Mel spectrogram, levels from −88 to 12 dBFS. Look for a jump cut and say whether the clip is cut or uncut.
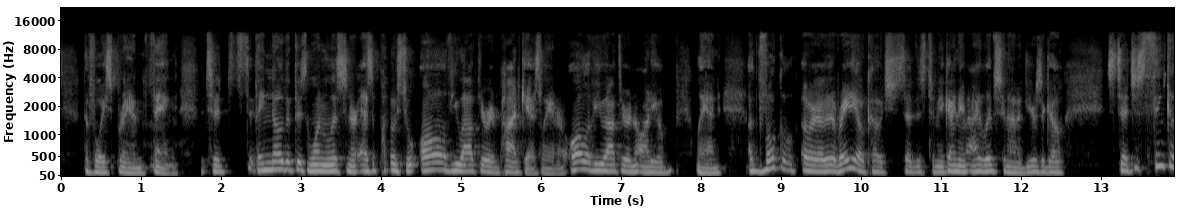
cut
